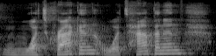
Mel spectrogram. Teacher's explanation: often we'll drop that G and we'll just say the n sound at the end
